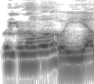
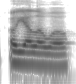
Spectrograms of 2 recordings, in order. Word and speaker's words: Oyelowo: How do you pronounce the brother's last name? David help me. Oyelowo. Thank you. Oyelowo.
